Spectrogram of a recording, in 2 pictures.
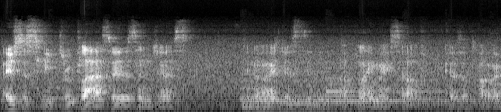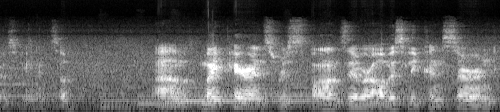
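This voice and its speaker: Deep-voiced man from Barbados. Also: steady tone, moderate pace, creaky. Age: 40s. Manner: hesitant, reflective, many fillers. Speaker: pastor. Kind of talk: personal testimony interview. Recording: roomy, distant, muffled with loud guitar music. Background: loud guitar music.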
